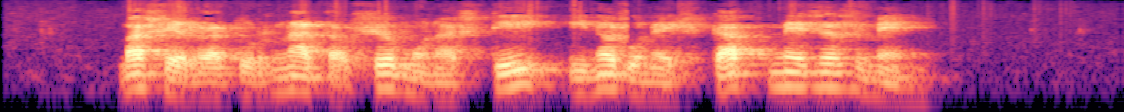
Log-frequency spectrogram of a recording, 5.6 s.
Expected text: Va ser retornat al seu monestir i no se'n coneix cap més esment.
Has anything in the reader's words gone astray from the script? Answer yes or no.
yes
